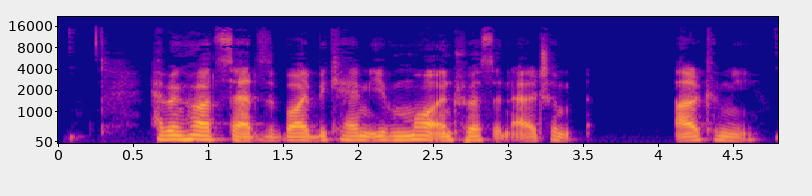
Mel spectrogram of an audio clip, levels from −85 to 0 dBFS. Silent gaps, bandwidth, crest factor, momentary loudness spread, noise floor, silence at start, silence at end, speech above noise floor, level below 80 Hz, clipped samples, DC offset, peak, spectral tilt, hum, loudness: none; 16 kHz; 18 dB; 10 LU; -72 dBFS; 0.65 s; 0.15 s; 52 dB; -52 dBFS; under 0.1%; under 0.1%; -2 dBFS; -6.5 dB/octave; none; -21 LUFS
